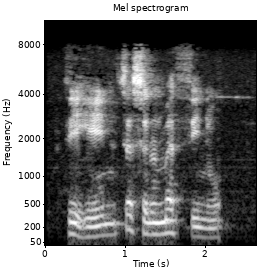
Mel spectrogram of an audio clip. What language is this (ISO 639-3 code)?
kab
